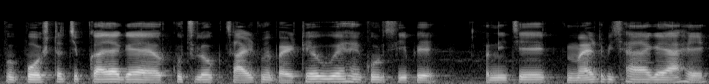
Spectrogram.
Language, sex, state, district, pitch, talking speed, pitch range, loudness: Hindi, male, Punjab, Pathankot, 110 Hz, 175 wpm, 105-115 Hz, -19 LUFS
